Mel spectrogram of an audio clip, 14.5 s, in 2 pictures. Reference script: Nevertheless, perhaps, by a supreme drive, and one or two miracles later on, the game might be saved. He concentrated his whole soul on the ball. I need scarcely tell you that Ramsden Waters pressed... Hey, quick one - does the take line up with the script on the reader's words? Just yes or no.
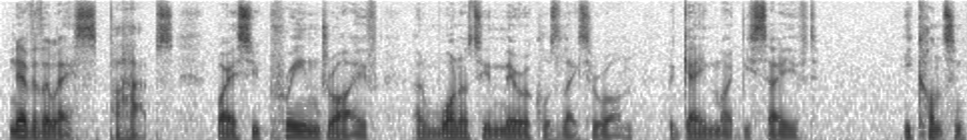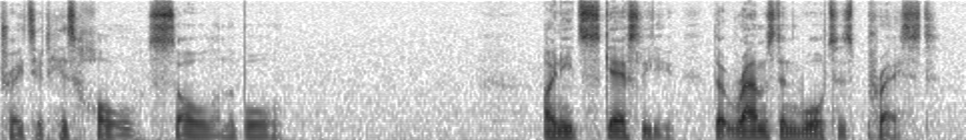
no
